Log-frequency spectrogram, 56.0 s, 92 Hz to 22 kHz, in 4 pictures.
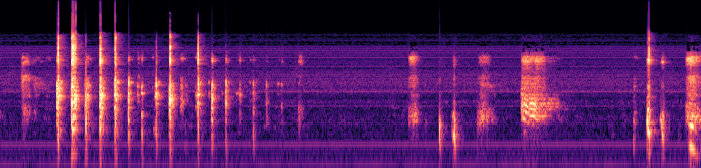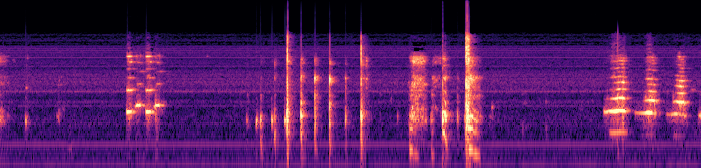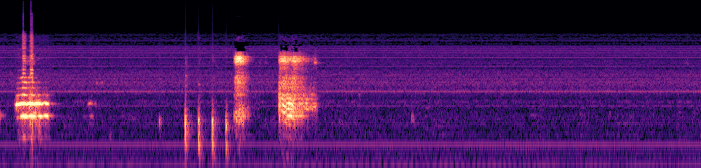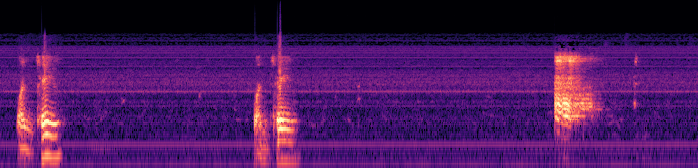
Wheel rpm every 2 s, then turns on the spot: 0, 0, 0, 0, 0, 0, 0, 0, 0, 0, 0, 0, 0, 0, 0, 0, 0, 0, 0, 0, 0, 0, 0, 0, 0, 0, 0, 0.
none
